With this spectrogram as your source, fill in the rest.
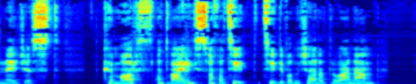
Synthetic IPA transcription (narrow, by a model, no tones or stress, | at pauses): nejd͡ʒəst | kʰəmɔrθadvajsvaθatʰiːtʰiːdiboːdənʃaɾadrʊanam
